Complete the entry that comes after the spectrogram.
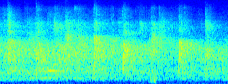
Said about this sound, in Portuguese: Pode aplaudir Jesus, gente?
